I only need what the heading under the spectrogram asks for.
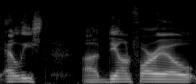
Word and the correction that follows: D'Onofrio: was enhanced by CGI. I'm saying that wrong. D'Onofrio. Anthony has to correct me all the time on that.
